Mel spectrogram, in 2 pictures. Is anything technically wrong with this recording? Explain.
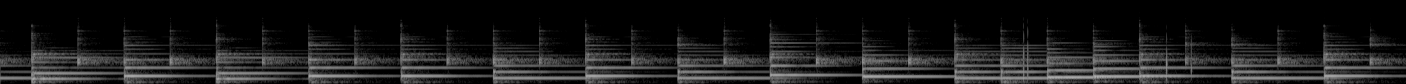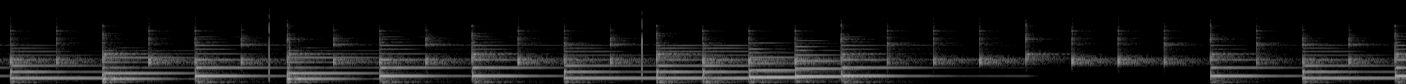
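Yes. A loud pop occurs four times, most likely from a brief voltage step or pulse, such as a connector, switch, static discharge or driver glitch, entering the signal chain. The downstream circuitry shapes each jolt into a sharp transient. Double pops sit at 10.24–10.30 s and 11.67–11.93 s, peaking about 15 dB above the sound, and at 16.75–16.98 s, about 20 dB above. A single pop at 20.48–20.50 s also peaks near 20 dB. The audio continues underneath each one.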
